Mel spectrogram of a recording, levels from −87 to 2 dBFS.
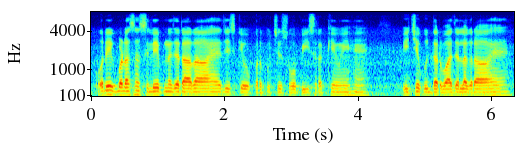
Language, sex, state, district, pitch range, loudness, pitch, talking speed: Hindi, male, Uttar Pradesh, Saharanpur, 115-120 Hz, -19 LUFS, 115 Hz, 215 wpm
